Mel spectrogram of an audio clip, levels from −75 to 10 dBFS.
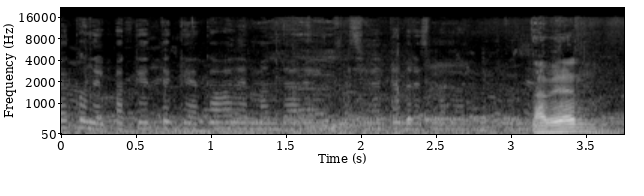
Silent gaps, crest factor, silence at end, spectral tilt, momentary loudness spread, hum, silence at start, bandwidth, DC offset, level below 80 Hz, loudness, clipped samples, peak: none; 20 dB; 0 s; -6.5 dB/octave; 15 LU; none; 0 s; 17 kHz; under 0.1%; -34 dBFS; -21 LUFS; under 0.1%; 0 dBFS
